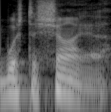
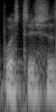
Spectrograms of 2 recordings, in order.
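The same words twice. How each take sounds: First: It is said with an American pronunciation. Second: It is said with a British pronunciation. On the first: "Americans would say Worcestershire" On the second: "How do Brits pronounce Worcestershire sauce?"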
